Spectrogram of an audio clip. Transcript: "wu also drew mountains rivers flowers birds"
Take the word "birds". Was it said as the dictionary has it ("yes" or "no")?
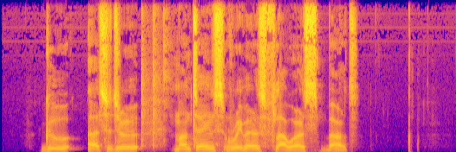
no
